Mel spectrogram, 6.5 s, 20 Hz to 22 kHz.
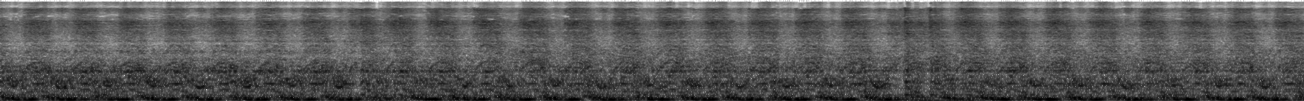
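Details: Cummins ISX15 diesel, cold: steady even cranking chug with a deep low thump on every compression and no sign of catching; cold crank, no start.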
